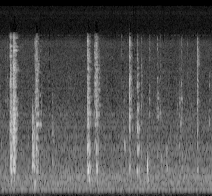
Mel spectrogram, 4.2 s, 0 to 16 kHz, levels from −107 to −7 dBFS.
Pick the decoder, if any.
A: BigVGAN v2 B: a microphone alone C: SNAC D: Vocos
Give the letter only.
B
